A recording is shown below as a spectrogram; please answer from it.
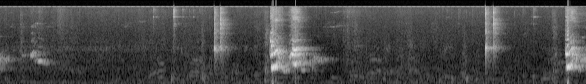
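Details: A foster puppy kept in a crate for the first time cries in the background, giving brief squeaky whimpers, then a double yelp, a short bark and a final harsh cry, separated by quiet gaps.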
